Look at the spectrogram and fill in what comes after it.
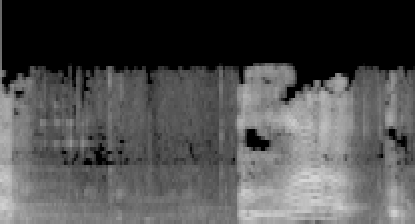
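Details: Infant boy crying during tummy time, refusing to practice crawling on his tummy: a quiet stretch, then one loud rising-and-falling wail followed by a short fussy sound.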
